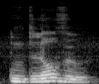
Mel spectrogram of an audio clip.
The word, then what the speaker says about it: Ndlovu: was referred to as when in fact the pronunciation of his name is closer to indlovu which is what you think you would go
